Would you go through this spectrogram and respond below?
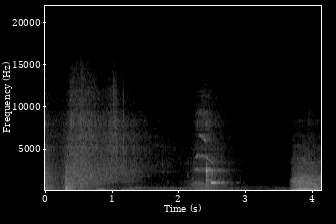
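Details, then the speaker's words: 2012 Ducati Multistrada 1200, 72,000 km, turned by hand in sixth gear with plugs out after a valve adjustment and timing belt refit: slow compression whooshes and a sharp metallic tap, seemingly from the vertical cylinder; owner suspects piston-to-valve contact. "so you can hear the compression like whooing noise but then you can hear that tap"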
